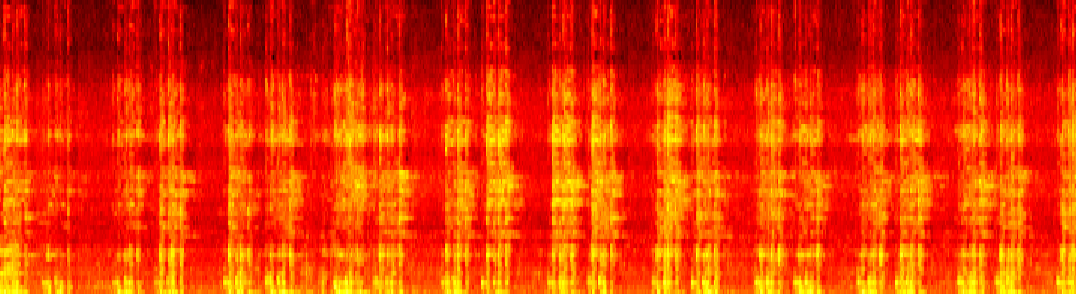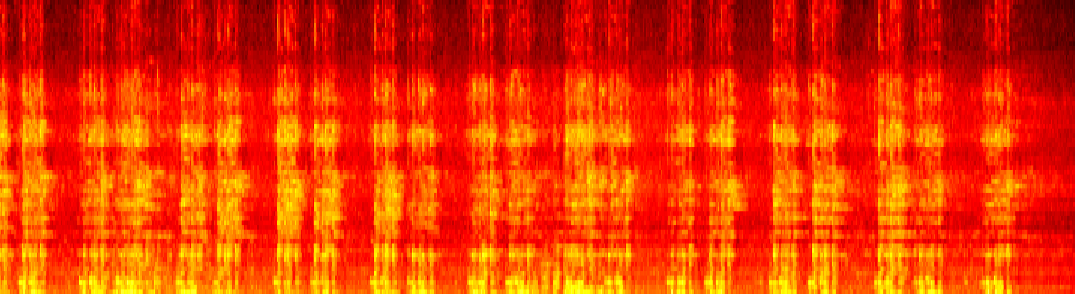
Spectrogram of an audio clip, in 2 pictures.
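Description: Passing express train's LHB coaches: the wheels clatter over the track in a steady rhythm of paired knocks, about one group a second. The clatter fades away near the end as the last coach goes by.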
